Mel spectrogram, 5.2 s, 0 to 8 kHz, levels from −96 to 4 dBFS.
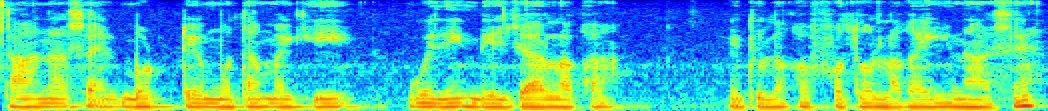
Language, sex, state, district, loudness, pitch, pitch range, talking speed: Nagamese, male, Nagaland, Dimapur, -18 LUFS, 105 Hz, 105-110 Hz, 195 wpm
